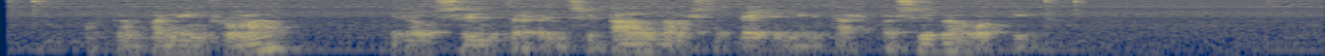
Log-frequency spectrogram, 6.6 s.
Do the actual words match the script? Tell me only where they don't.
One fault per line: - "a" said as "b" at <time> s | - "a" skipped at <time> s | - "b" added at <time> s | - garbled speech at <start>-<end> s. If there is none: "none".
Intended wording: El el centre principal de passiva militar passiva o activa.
- "campament romà era" added at 0.6 s
- "passiva" said as "l'estratègia" at 3.4 s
